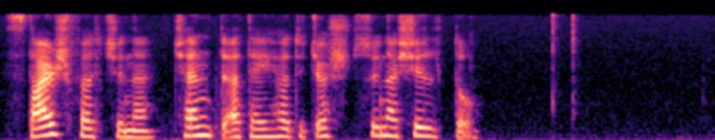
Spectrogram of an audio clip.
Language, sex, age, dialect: Faroese, female, 36-60, Suðurstreymoy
